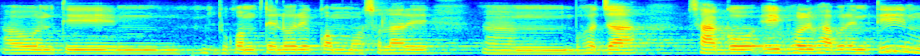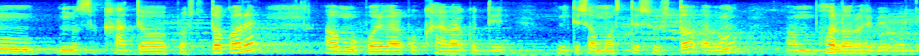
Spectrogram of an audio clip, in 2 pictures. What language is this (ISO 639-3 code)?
ori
